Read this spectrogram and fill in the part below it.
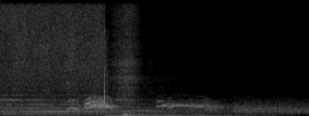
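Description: A low whoosh sounds as a map opens.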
